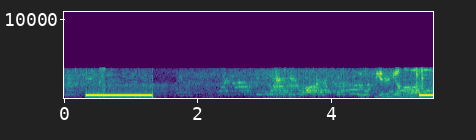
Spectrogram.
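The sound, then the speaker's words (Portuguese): Telephone ringing tone as a call is placed: a steady mid-pitched tone sounds for about a second, then a pause and a stretch of talk, and the same tone starts again at the end. “Tô ligando pro Rodolfo.”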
